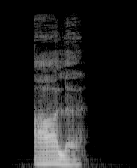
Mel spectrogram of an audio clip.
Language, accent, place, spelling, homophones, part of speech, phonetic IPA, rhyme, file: German, Germany, Berlin, Ahle, Aale, noun, [ˈaːlə], -aːlə, De-Ahle.ogg
- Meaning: awl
